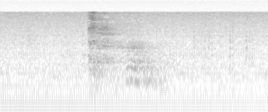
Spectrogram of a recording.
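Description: A single faint cough, short and breathy, about two-thirds of a second in, against near silence.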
